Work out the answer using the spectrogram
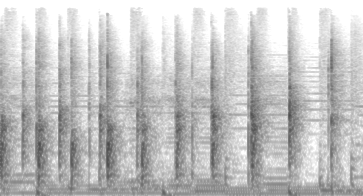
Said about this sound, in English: Point at which we clap.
